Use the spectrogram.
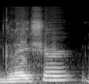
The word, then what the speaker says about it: glacier: glacier glacier glacier طبعا نطق glacier ده نطق بريتش، اما في glacier glacier وده نطق امريكان.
